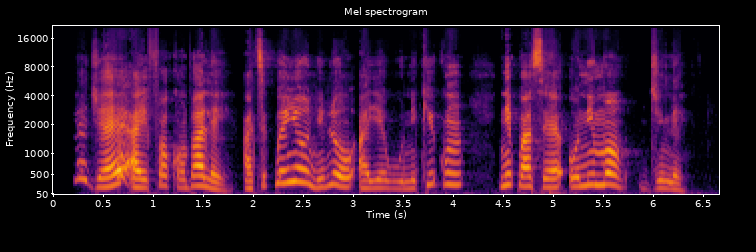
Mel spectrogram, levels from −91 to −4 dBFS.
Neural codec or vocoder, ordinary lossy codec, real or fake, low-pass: none; none; real; none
